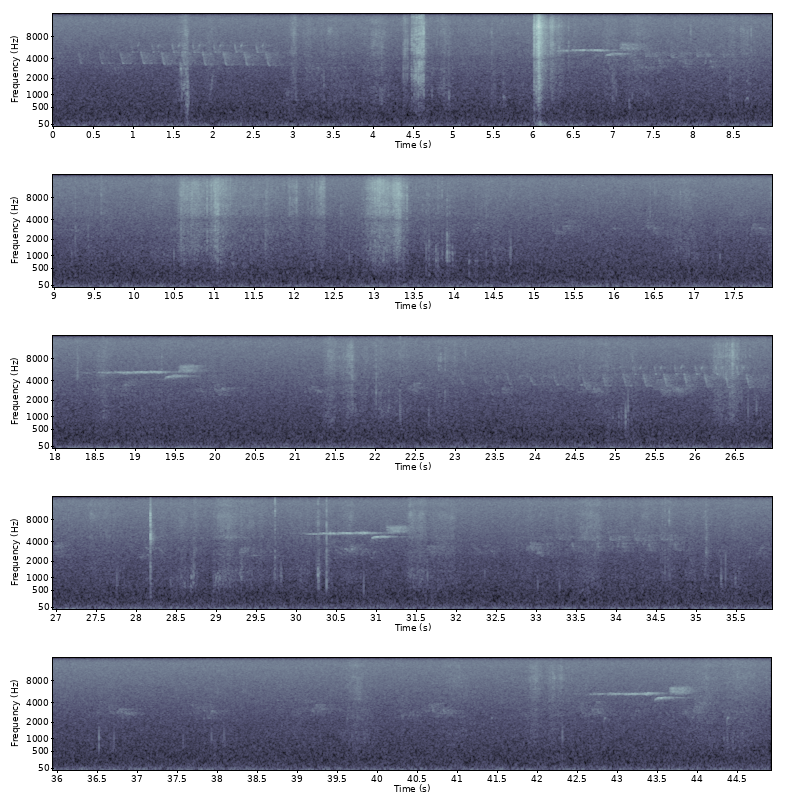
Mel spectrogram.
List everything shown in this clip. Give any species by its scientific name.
Seiurus aurocapilla, Setophaga virens, Vireo olivaceus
